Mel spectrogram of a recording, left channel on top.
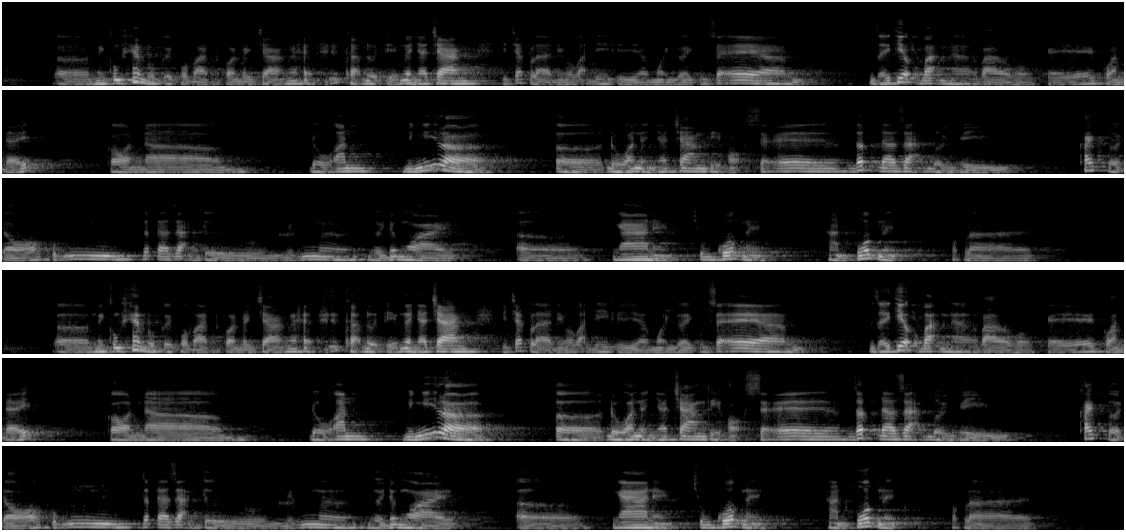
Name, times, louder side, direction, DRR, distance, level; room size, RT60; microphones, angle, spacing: voice 1, 0.5-8.1 8.7-11.5 12.3-13.7 14.3-14.9 15.2-16.1 16.8-21.3 22.0-27.0 27.6-30.1 30.7-31.4 32.1-32.8, right 1 dB, 30° right, 14 dB, 0.8 m, -30 dB
24.0 x 22.0 x 7.6 m, 1.4 s
head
